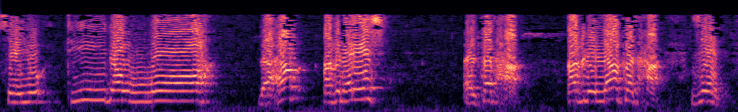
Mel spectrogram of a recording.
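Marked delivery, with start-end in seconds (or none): 0.1-2.1 slow recitation, "الله" with dark, rounded "lloh"; heavy lam. Shown as a demonstration. Teacher recites example after fatha, heavy drawn-out "الله". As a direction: stretch "سيؤتينا الله", thickening the lam of "الله". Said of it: "اللام نفخمها".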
